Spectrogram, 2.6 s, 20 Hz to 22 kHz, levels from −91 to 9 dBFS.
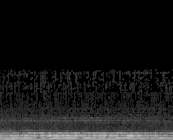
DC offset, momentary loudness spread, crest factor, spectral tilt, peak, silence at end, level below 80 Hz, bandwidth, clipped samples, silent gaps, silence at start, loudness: under 0.1%; 4 LU; 12 dB; -9 dB/octave; -12 dBFS; 0 s; -52 dBFS; 11 kHz; under 0.1%; none; 0 s; -24 LUFS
